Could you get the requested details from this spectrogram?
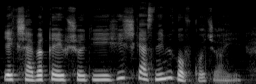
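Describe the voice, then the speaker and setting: A woman's voice: medium pitch, gravelly, dark tone, lightly acted. Give me a woman voicing an insistent heartbroken young man in an audio story. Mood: angry. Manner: pleading, accusing.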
